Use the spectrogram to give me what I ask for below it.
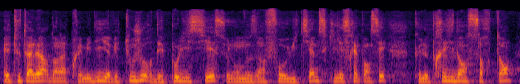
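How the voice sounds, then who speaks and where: A man working as a TV reporter, presenting a lively news report in a conversational way that builds suspense. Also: fairly high pitch, racing, slight background noise. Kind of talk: lively spoken report to studio.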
